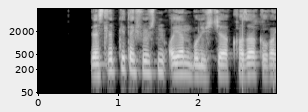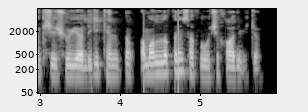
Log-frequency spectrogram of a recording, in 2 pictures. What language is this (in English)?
Uyghur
